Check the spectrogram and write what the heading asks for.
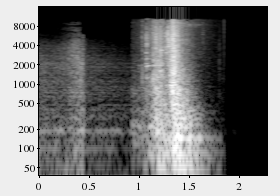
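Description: A metal filing-cabinet drawer sliding shut: a rush that swells about a second in and stops short under a second later.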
